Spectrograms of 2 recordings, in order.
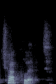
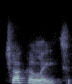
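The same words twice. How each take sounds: First: Chocolate squeezed to two syllables, chok-let; chocolate with schwa, choc-lət; correct native form. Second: Chocolate with every vowel full, ending in -late; mock student Chocolate, all syllables fully voiced; imitating the student. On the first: Shown as a demonstration. Teacher showing students the native chocolate with schwa. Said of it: "not chocolate, but chocolate". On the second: Teacher imitating a Brazilian student saying Chocolate with all vowels full. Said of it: "Don't they actually say it like that?".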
